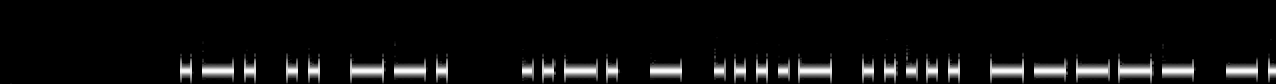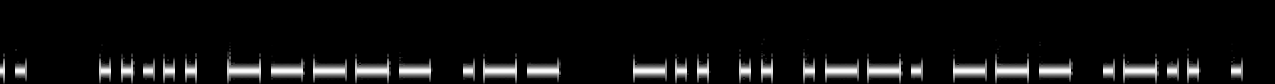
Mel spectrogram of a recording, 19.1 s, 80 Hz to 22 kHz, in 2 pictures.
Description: Morse code, heard as a keyed tone, about 15 wpm, 700 Hz. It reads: RIG FT450D 50W DIPOLE
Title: Practice QSO - Exchange 2 - Info - 15wpm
